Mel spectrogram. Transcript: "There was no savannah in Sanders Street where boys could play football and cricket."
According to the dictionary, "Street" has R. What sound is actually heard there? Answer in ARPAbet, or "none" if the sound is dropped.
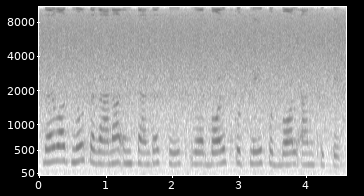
none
